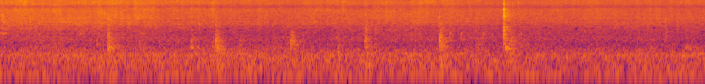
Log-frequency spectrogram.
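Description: Sliced onions, sweet peppers and chicken pieces sizzling in a nonstick skillet as a fork stirs them, clicking against the pan about once a second. The loudest click comes about five seconds in.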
